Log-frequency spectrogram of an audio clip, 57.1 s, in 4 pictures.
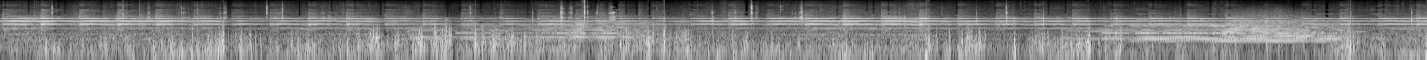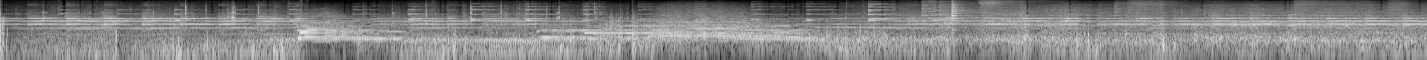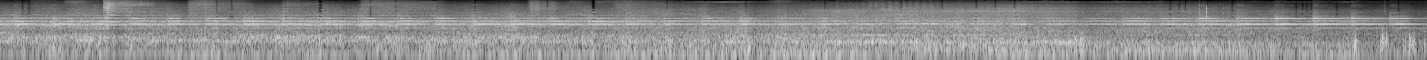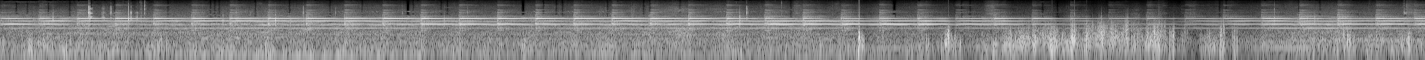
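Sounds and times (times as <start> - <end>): high ringing: 0.0 - 57.0
train rumble and clatter: 0.0 - 57.0
train horn: 4.4 - 6.5, 10.9 - 13.6, 17.2 - 18.4, 19.7 - 22.4.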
